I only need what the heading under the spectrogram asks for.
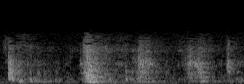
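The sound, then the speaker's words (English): A door is opened, producing a few soft, evenly spaced knocking clunks that sound faint and dull, with no voices. “Here, I'll get the door.”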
